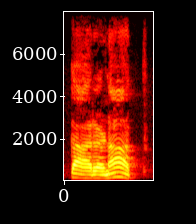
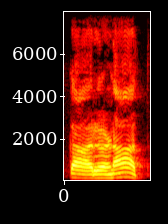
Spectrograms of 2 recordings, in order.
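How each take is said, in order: The two takes are said the same way.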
